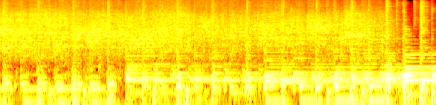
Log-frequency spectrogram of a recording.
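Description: Water hissing steadily from a hose spray nozzle as it rinses a small dog's wet coat, with background music whose plucked notes come up louder near the end as the hiss fades.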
